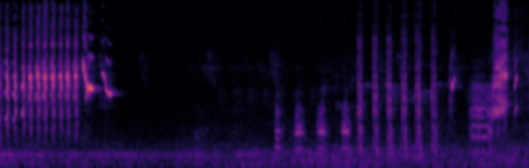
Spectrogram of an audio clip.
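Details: Male Javan myna song to trigger other mynas: a fast burst of rasping notes ending in a slurred whistle, a silent gap of about two seconds, then a rising series of clipped harsh notes.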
